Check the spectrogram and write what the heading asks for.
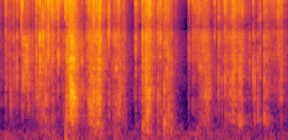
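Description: The foil wrapper of a Pokémon TCG Evolving Skies booster pack is torn open and crinkled by hand. It makes an irregular run of sharp crackles and rustles, loudest about half a second in.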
